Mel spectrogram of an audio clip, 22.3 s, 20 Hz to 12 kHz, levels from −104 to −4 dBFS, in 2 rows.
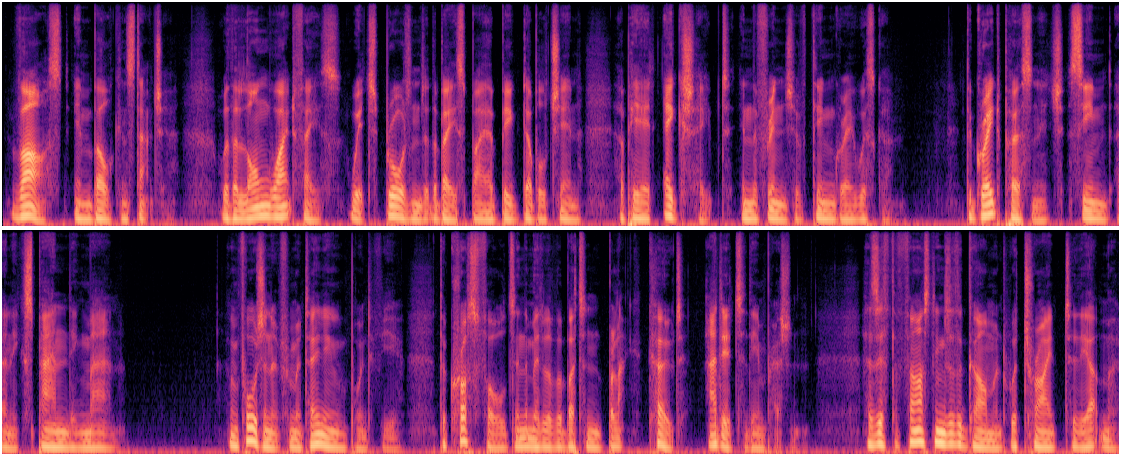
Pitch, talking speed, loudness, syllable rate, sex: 90 Hz, 190 wpm, -24 LUFS, 5.8 syllables/s, male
